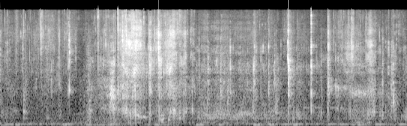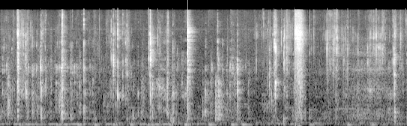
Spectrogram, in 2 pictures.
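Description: Close-miked ASMR eating sounds: barbecue-sauced rotisserie chicken pulled apart by rubber-gloved hands and eaten, with wet, sticky smacks and sharp clicks throughout. The sounds are busiest about two to four seconds in, and there is one sharp loud click near the end.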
